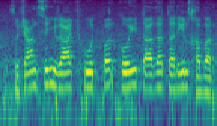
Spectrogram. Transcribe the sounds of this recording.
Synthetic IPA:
sʊt͡ʃaːnsɪ̃ŋɡɾaːt͡ʃpuːt̪̚pɐɾkoːit̪aːzat̪ɐɾiːlxɐbəɾ

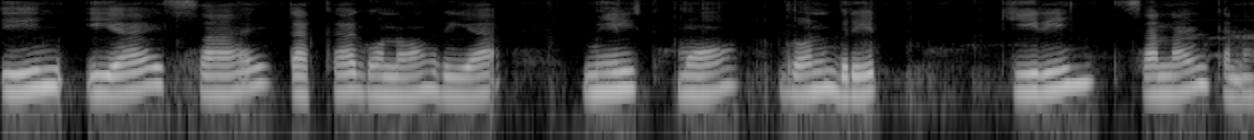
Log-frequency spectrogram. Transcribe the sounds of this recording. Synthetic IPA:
iɲijajsajʈakaɡɔnɔŋɾɛjaʔ | milk | mɔ | bɾɔnbɾit̚ | kiɾiɲ | sanaɲkana

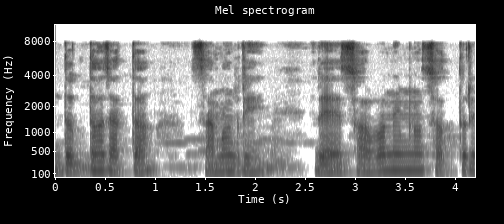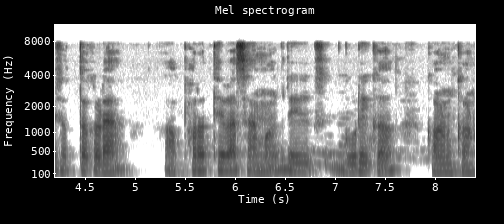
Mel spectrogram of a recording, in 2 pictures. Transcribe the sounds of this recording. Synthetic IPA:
d̪uɡ̚d̪ʱɔd͡ʒat̪ɔsamɔɡɾiɾesɔɾbɔnimnɔsɔt̪ːuɾisɔt̪ːɔkɔɽa | ɔpʰɔɾɔt̪ʰiβasamɔɡɾiɡuɽikɔkɔɳ̃ɔkɔɽ

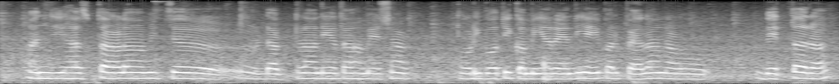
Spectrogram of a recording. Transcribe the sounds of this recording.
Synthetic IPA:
ɦãːɲd͡ʒiːɦəst̪aːlãːʋɪt͡ʃ | ɖaːk̚ʈəɾãːd̪iãːt̪ãːɦəmeːʃãː | t̪ʰoːɽiːbɔːt̪iːkəmijãːɾɛ̃ːnd̪ijãːĩːpəɾpɛːlãːnaːlõː | beːt̪əɾaː

